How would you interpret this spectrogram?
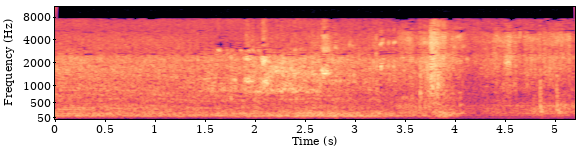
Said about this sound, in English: We're stopping the car now.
